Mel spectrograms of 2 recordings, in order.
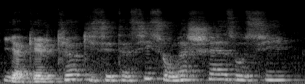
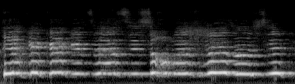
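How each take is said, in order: First: It is said in a soft gentle voice. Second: It is shouted loudly.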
